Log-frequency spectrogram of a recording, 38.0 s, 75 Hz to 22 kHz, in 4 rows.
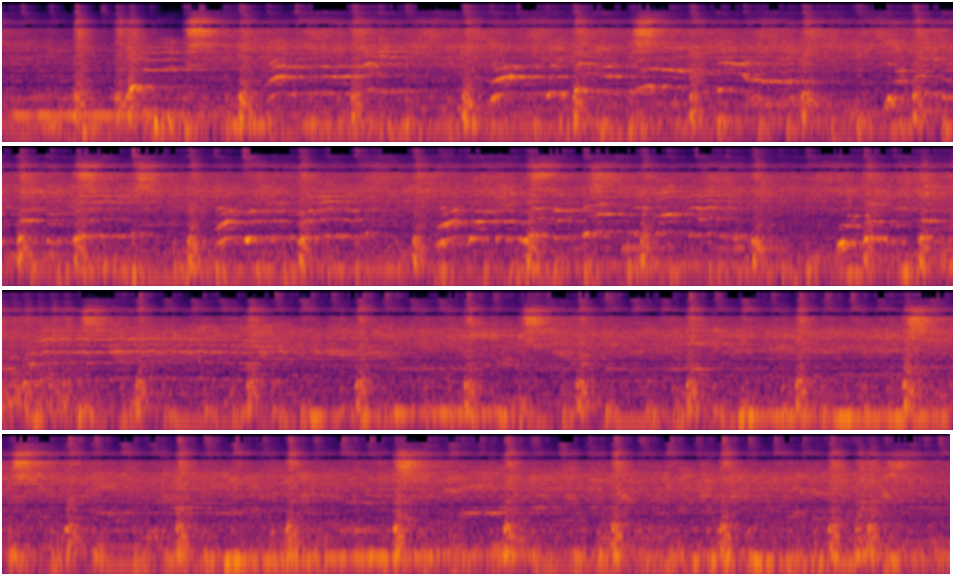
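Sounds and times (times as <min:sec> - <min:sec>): rock band playing: 0:00.0 - 0:38.0
person singing: 0:01.1 - 0:13.3, 0:17.8 - 0:22.8.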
